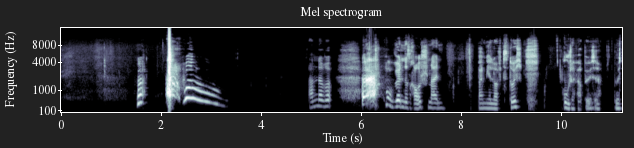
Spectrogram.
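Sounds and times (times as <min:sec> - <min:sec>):
human sneeze: 0:02.1 - 0:02.5, 0:06.0 - 0:06.5
speech: 0:05.0 - 0:11.2.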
